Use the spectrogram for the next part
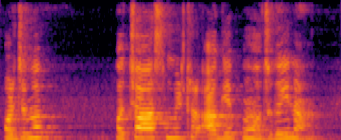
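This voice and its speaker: A woman's voice: sits high, normal speed. A chatty woman from India telling a dramatic storytime about her school days, repeating herself for effect. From Gurugram, India. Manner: animated, repeats questions. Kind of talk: storytime vlog.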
